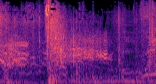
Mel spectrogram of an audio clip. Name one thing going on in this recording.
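A musket fires with a loud bang.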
